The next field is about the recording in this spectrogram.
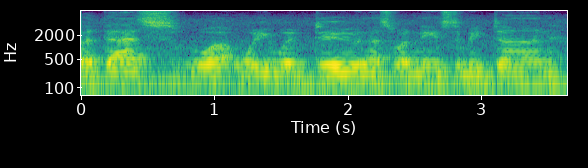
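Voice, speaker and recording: A man talks fairly slowly at medium pitch with a monotone, flat intonation, amid noticeable background noise and audible room echo. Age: 70s. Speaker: wooden boat restorer. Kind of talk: recorded video update to a client. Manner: halting, many fillers and repeats.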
